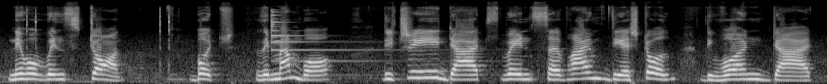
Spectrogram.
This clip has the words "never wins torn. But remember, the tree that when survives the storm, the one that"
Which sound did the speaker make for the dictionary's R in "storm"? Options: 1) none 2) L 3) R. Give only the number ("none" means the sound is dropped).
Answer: 2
